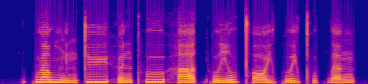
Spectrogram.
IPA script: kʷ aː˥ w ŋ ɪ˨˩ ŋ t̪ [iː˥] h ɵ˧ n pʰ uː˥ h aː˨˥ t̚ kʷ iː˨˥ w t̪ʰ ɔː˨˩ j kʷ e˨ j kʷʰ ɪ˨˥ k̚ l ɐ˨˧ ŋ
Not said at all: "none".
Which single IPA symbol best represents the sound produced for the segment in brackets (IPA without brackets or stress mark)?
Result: yː˥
